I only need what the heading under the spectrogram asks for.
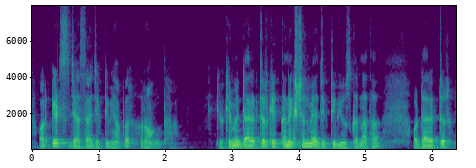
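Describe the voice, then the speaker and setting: A man teaching English grammar for exams, explaining step by step and reading example sentences slowly and deliberately. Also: on the low side, a little mellow, breathy edge, dull audio. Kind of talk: explaining exam grammar questions in Hindi.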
